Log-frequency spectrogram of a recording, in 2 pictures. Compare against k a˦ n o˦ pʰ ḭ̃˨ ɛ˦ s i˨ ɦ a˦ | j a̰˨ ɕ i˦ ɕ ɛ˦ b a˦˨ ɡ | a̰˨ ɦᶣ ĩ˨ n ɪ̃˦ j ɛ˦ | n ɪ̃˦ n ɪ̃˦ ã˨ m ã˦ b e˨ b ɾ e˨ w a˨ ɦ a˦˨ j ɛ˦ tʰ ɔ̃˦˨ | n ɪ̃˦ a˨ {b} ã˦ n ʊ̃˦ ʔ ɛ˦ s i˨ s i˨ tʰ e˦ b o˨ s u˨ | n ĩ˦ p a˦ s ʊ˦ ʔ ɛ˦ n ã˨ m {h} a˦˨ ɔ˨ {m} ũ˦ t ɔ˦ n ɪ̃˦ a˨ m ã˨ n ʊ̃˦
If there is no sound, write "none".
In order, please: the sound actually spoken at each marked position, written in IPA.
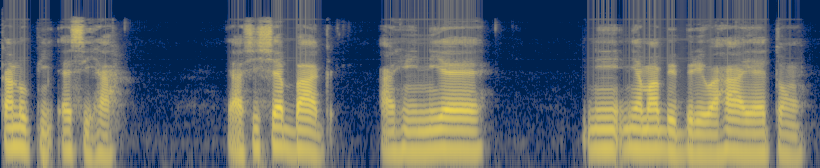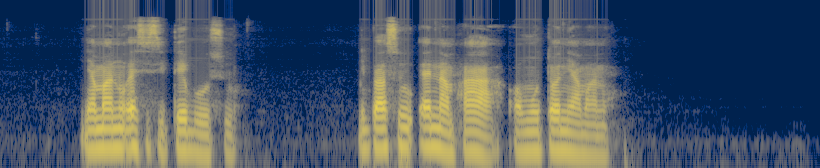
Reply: m, h, m

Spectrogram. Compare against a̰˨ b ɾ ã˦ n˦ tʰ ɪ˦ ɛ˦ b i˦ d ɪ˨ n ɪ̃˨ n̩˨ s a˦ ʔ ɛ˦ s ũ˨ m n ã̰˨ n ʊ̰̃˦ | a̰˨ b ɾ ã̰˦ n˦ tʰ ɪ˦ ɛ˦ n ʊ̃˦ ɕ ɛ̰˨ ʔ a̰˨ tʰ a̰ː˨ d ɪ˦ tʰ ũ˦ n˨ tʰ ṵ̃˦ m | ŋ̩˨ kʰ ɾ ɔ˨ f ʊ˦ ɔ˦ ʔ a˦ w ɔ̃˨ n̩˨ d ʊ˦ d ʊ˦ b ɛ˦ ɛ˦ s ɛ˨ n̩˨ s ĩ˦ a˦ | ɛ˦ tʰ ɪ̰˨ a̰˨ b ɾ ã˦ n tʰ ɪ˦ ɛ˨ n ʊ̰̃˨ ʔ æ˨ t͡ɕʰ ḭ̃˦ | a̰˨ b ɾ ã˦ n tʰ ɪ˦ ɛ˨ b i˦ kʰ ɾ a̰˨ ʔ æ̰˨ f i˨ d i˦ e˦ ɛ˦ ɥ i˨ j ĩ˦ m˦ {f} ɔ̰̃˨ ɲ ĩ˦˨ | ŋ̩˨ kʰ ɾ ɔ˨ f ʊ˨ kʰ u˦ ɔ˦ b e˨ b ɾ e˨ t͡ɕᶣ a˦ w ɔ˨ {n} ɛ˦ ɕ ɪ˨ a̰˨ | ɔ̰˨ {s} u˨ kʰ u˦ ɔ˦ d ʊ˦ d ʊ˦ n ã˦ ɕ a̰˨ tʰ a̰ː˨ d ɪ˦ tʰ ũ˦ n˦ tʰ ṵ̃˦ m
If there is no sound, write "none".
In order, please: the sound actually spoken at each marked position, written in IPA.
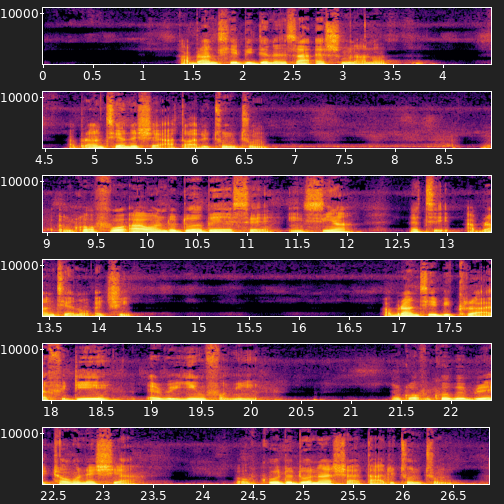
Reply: f, n, f

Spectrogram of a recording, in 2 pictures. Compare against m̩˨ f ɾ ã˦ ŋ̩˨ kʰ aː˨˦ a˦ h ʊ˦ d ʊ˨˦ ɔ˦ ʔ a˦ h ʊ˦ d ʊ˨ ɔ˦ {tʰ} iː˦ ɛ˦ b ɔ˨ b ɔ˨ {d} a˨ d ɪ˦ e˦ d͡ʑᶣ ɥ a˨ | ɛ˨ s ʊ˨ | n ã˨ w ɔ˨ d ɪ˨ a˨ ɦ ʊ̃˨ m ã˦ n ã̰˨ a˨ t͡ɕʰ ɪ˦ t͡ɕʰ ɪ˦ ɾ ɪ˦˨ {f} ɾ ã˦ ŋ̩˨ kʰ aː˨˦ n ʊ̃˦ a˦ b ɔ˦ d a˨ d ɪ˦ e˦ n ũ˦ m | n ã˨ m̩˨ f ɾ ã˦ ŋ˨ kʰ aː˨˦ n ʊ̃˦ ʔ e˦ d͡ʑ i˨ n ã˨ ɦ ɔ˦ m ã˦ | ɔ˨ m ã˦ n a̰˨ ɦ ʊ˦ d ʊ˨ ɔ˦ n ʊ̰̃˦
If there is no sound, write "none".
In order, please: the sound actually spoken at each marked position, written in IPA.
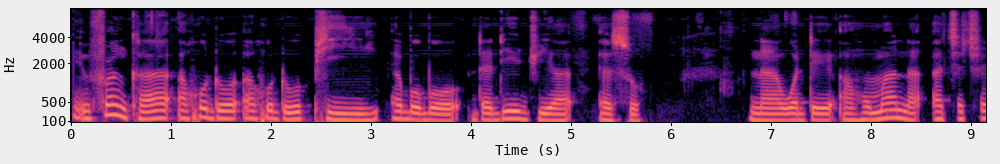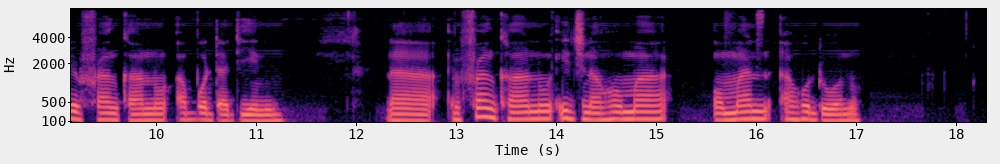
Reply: pʰ, d, f

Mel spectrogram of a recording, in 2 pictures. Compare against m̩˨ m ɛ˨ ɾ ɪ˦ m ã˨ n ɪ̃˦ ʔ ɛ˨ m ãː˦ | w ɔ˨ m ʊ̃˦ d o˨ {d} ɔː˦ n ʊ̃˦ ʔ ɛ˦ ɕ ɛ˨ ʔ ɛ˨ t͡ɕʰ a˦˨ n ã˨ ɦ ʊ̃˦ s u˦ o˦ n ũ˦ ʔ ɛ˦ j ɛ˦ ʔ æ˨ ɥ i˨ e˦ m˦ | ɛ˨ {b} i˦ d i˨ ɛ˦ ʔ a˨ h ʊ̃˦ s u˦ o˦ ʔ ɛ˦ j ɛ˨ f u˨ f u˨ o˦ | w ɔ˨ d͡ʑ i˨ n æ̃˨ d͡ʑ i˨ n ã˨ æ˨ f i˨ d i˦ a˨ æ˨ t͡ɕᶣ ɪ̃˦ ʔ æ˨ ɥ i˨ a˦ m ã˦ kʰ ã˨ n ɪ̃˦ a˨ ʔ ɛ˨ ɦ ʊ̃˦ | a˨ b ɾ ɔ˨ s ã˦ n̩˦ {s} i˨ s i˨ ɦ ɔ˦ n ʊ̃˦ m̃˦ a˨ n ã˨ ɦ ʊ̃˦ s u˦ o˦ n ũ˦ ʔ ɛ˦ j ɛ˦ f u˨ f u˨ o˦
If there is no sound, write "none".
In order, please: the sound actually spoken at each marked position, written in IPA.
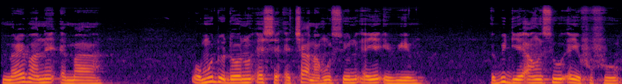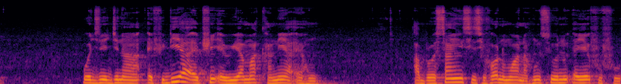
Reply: d, b, s

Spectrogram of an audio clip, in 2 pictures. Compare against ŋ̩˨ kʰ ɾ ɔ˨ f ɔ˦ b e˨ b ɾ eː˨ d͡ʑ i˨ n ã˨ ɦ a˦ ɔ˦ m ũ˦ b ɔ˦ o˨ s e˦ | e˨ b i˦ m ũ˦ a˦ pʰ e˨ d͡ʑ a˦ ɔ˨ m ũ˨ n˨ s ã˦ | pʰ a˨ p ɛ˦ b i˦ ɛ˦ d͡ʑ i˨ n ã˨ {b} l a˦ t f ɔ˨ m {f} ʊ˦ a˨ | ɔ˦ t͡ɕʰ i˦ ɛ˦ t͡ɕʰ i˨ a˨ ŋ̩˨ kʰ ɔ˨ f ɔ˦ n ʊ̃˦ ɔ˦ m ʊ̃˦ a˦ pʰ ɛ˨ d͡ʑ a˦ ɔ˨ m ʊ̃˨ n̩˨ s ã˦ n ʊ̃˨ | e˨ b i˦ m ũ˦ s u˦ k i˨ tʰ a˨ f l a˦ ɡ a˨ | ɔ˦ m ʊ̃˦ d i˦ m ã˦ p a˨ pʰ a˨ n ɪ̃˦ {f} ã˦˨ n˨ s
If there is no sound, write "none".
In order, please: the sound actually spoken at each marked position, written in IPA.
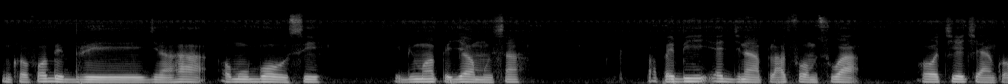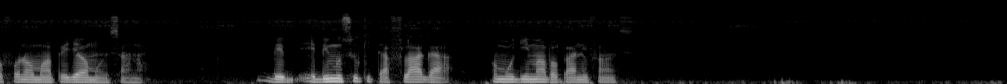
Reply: p, s, f

